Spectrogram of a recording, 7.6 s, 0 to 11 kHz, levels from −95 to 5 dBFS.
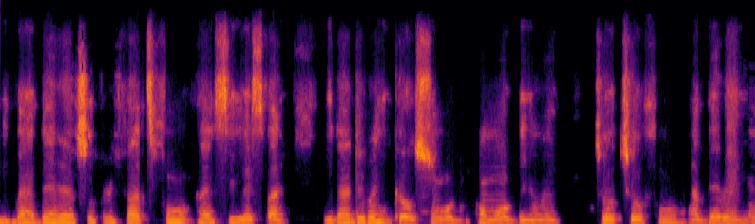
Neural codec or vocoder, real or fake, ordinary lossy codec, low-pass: codec, 44.1 kHz, 3.4 kbps, Pupu-Codec; fake; Opus, 24 kbps; 9.9 kHz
